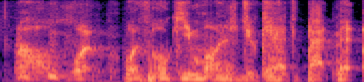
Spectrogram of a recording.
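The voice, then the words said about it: Joker-style character voice. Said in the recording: “do a Joker impression.”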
